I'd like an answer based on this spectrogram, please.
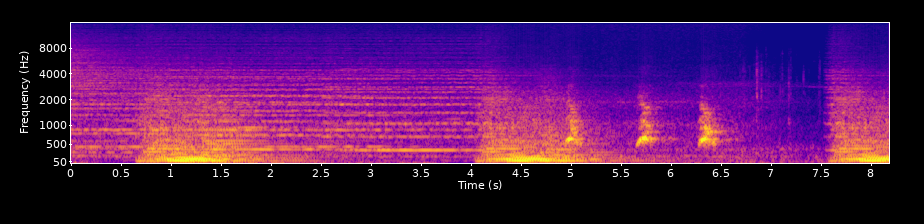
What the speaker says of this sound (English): The dog did not sound like it was barking right there.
